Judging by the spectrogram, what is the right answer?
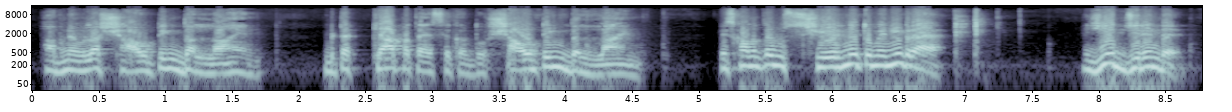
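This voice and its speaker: A man's voice: fairly high pitch, low-quality recording. A man with an Indian accent teaching English grammar, explaining through repeated examples and acting out small dialogues, addressing students as "beta". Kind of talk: classroom lecture.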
